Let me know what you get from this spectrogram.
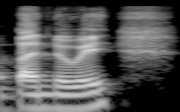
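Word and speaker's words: Bynoe: sacrément bon ce gitens est-ce qu'on peut arrêter de dire B Noé je sais pas pourquoi les commentateurs ils arrêtent pas de prononcer le E mais il ne se prononce absolument pas en anglais euh et de ce que je sache il est anglais donc voilà on a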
